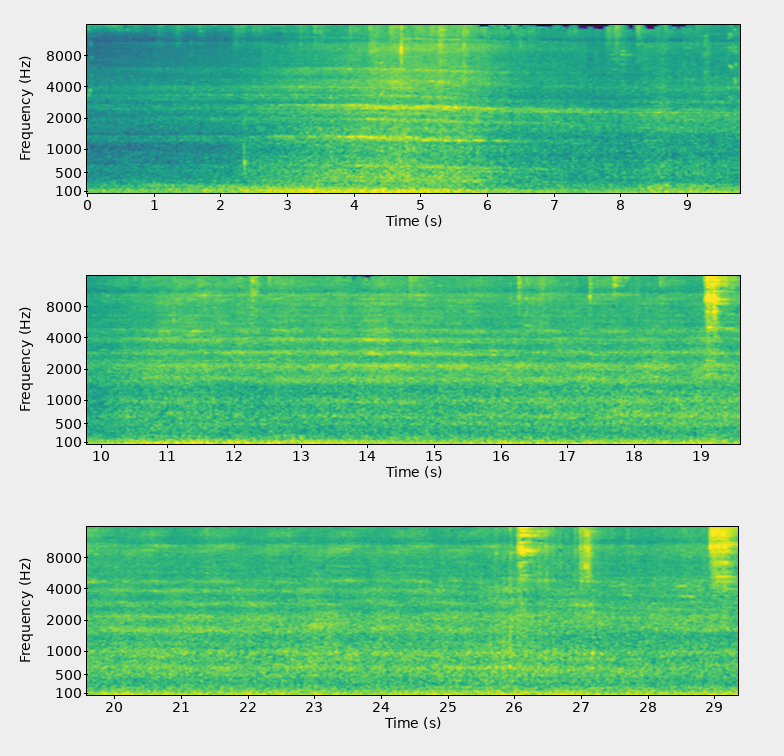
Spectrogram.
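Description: Intermodal freight train's container wagons rolling past: a steady low rumble of wheels on rail with high, steady squealing tones from the wheels running through it. It swells louder about three to five seconds in.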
